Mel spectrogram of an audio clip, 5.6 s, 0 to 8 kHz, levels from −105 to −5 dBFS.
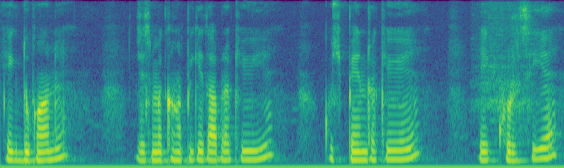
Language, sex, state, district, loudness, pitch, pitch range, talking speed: Hindi, male, Uttar Pradesh, Deoria, -19 LUFS, 155 Hz, 150-175 Hz, 180 wpm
